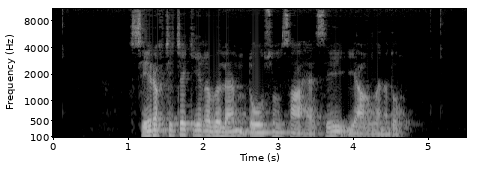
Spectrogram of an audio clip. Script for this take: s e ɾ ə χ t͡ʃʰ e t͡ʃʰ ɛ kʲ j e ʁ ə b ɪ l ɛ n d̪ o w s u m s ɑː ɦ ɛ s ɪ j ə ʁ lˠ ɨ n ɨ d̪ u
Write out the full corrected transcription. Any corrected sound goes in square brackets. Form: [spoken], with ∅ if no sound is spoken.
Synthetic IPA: s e ɾ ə χ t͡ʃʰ e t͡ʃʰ ɛ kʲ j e ʁ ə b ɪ l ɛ n d̪ o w s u [n] s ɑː ɦ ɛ s ɪ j [ɑ] ʁ lˠ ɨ n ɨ d̪ u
